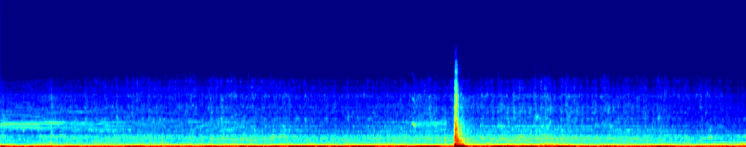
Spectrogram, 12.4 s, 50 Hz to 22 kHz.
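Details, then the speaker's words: 1970 Ford Mustang Mach 1 fastback, M-code 351 V8 with T5 5-speed, restored; deep even rumble at high idle while still warming up, no knocks or misses, sounds healthy. "You can hear that rumble of the 70s on this Mach 1. Sounds very healthy."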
